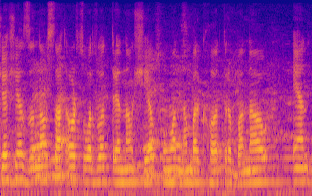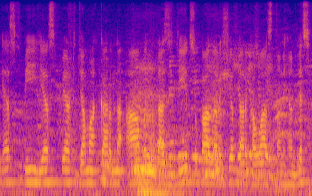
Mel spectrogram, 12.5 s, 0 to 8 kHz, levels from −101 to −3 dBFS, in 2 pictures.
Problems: continuous background conversations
